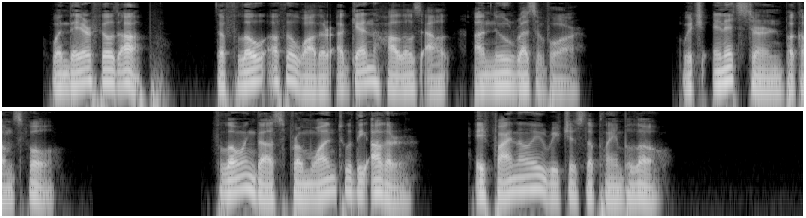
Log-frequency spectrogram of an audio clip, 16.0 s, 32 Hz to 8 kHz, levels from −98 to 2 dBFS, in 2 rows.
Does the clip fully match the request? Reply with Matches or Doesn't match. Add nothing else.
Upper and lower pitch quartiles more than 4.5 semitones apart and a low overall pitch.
Matches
